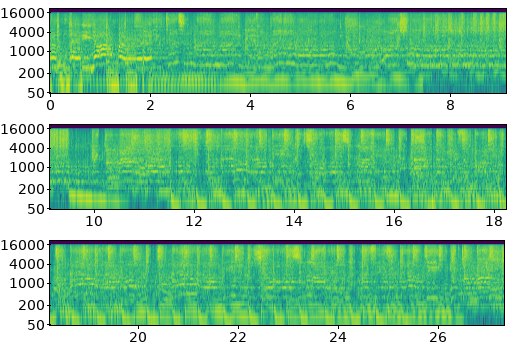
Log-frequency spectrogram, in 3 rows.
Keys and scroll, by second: 2.6 Page_Down.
